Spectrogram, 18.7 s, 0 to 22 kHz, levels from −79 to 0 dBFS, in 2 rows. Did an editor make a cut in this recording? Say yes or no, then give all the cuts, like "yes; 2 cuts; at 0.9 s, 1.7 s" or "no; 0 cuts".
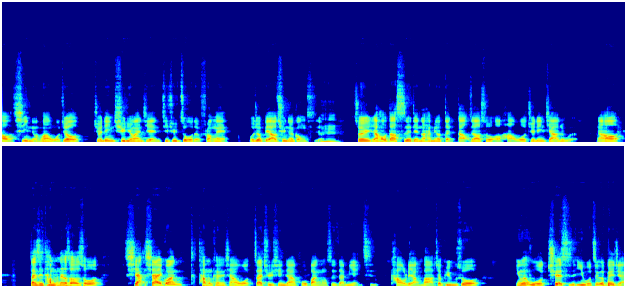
yes; 3 cuts; at 7.0 s, 8.9 s, 15.1 s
